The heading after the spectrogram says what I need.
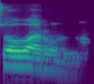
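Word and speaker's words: صُوَرٌ: grammar, these three letters, when you make a word, this has waw has a fatha on that. And the pronunciation is sowarun.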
